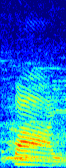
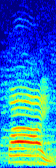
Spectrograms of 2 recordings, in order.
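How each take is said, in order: First: The syllable is said on a low tone. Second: The syllable is said on a falling tone. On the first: "เสียงเอก" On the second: "เสียงโท"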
